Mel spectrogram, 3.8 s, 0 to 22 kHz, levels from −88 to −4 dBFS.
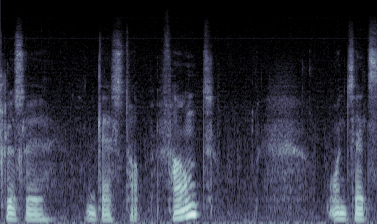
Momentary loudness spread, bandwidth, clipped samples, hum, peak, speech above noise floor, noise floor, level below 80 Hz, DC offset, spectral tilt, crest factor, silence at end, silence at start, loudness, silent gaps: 21 LU; 13 kHz; under 0.1%; none; -10 dBFS; 23 dB; -49 dBFS; -50 dBFS; 0.2%; -6 dB/octave; 18 dB; 0 s; 0 s; -27 LUFS; none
